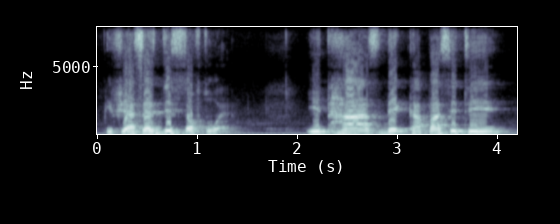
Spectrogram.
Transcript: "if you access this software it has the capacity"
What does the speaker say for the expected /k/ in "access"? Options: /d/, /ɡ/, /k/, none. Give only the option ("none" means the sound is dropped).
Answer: none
